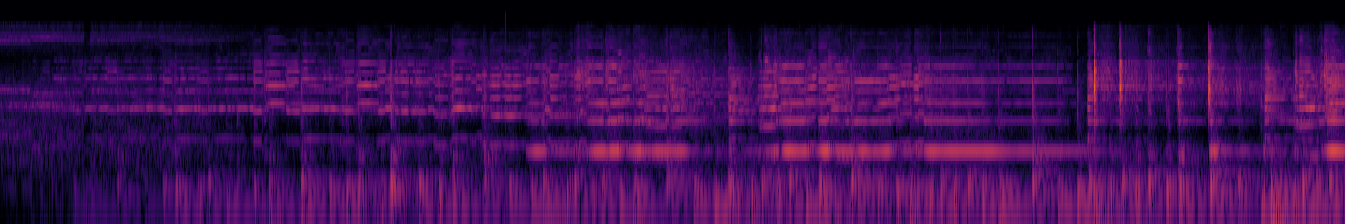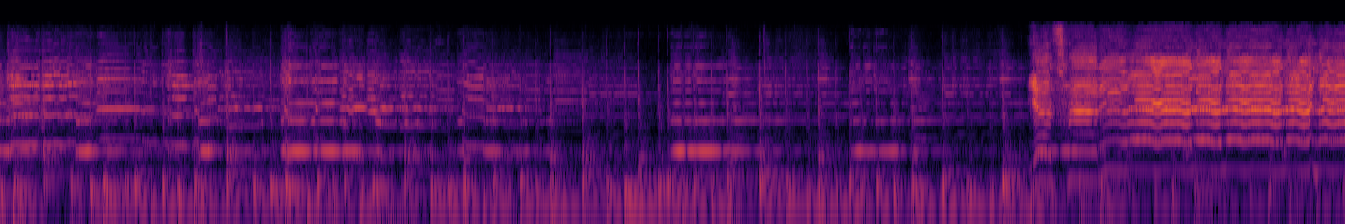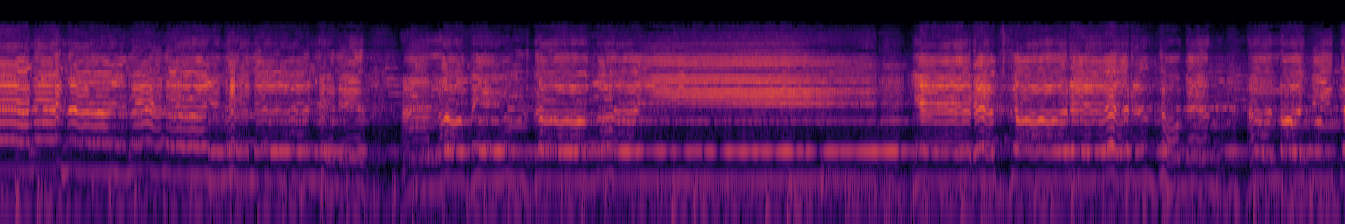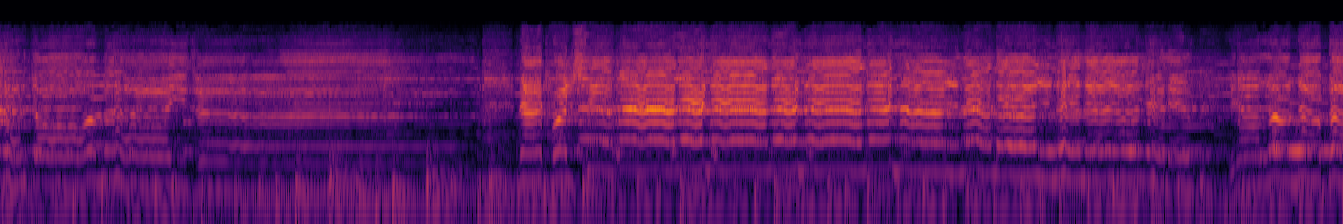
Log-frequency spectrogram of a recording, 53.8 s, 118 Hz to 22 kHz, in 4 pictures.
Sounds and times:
Traditional music: 0.0s - 53.7s.

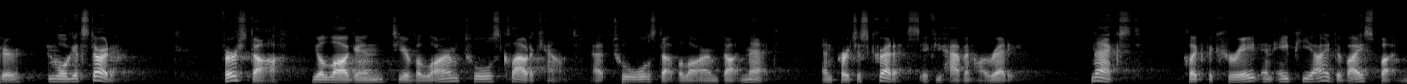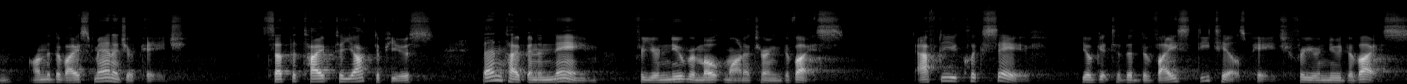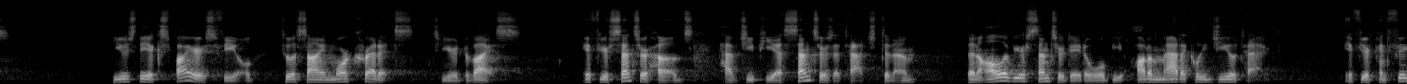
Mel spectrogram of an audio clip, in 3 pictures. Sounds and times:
Speech: 0.0s - 1.3s, 2.2s - 10.3s, 10.9s - 16.0s, 16.7s - 22.6s, 23.2s - 28.3s, 29.3s - 33.4s, 34.0s - 40.9s, 41.6s - 42.2s.

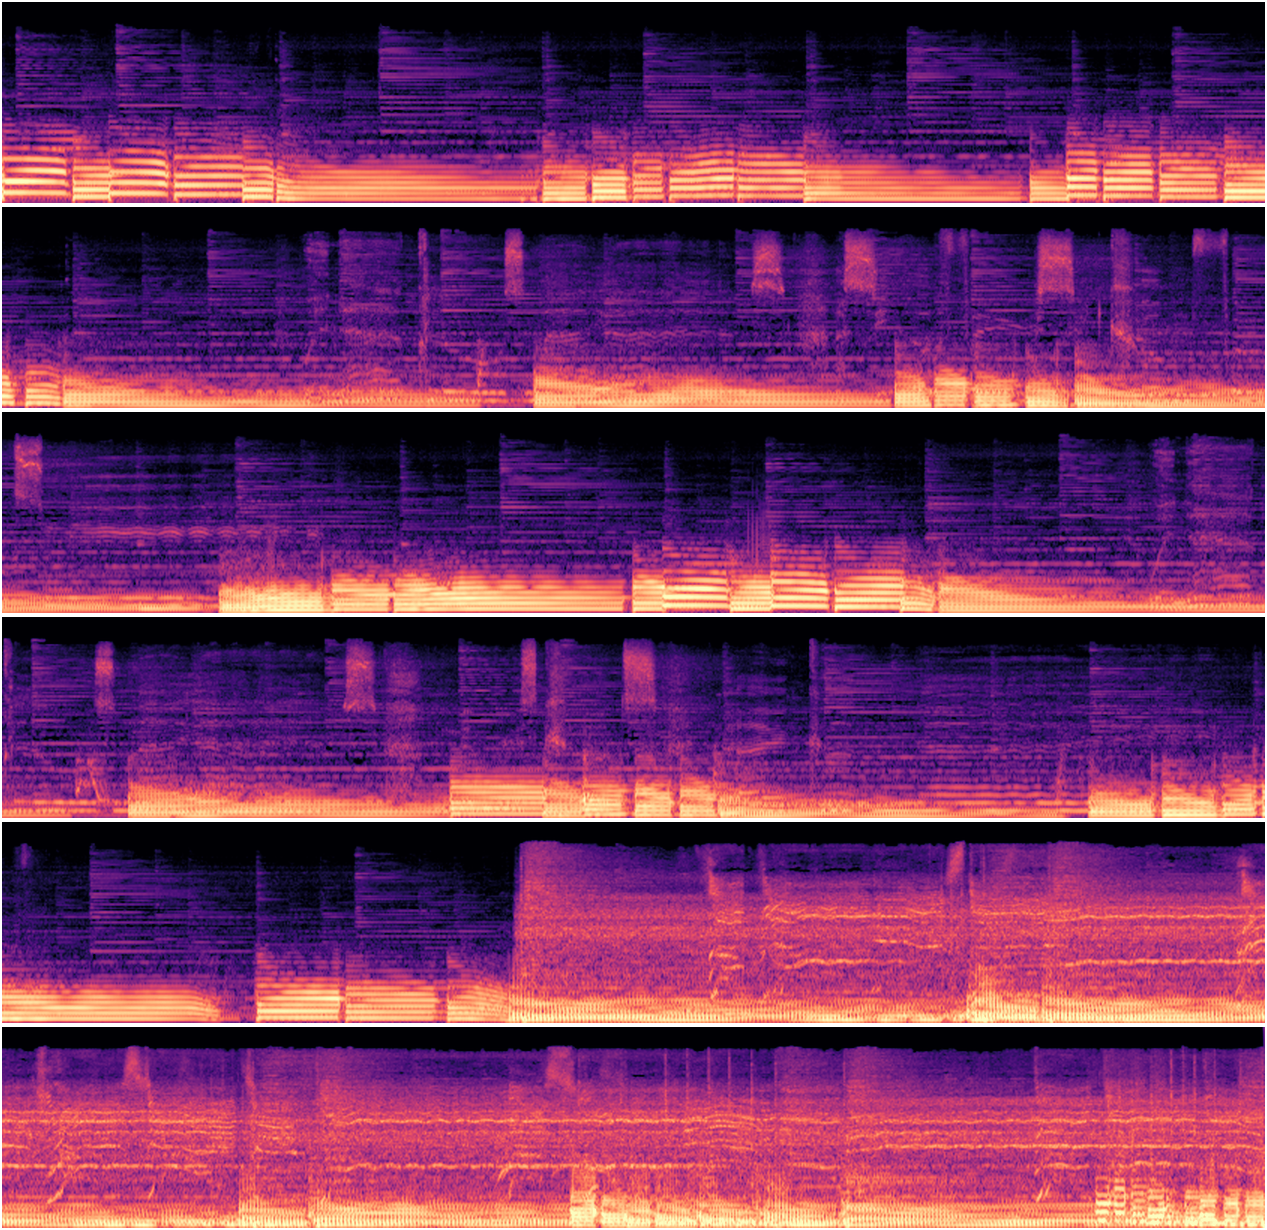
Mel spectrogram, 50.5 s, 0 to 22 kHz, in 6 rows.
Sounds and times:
Bass guitar: 0.0s - 50.5s
Steel guitar, slide guitar: 0.0s - 50.5s.

